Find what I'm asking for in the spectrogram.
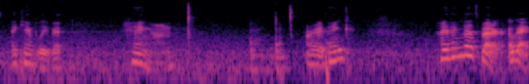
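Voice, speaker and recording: A woman's fairly high voice at a fairly quick pace, with very wide pitch swings, long, frequent pauses and noticeable background noise. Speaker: knitting vlogger. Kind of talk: casual vlog talk. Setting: at home. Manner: casual, filler-heavy.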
